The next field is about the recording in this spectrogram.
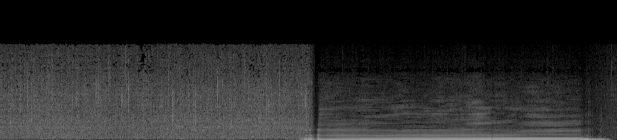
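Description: Steady, dense rain hisses for several seconds, then a loud, deep horn blast sounds over it for about three seconds before cutting off, with the rain still faintly underneath.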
